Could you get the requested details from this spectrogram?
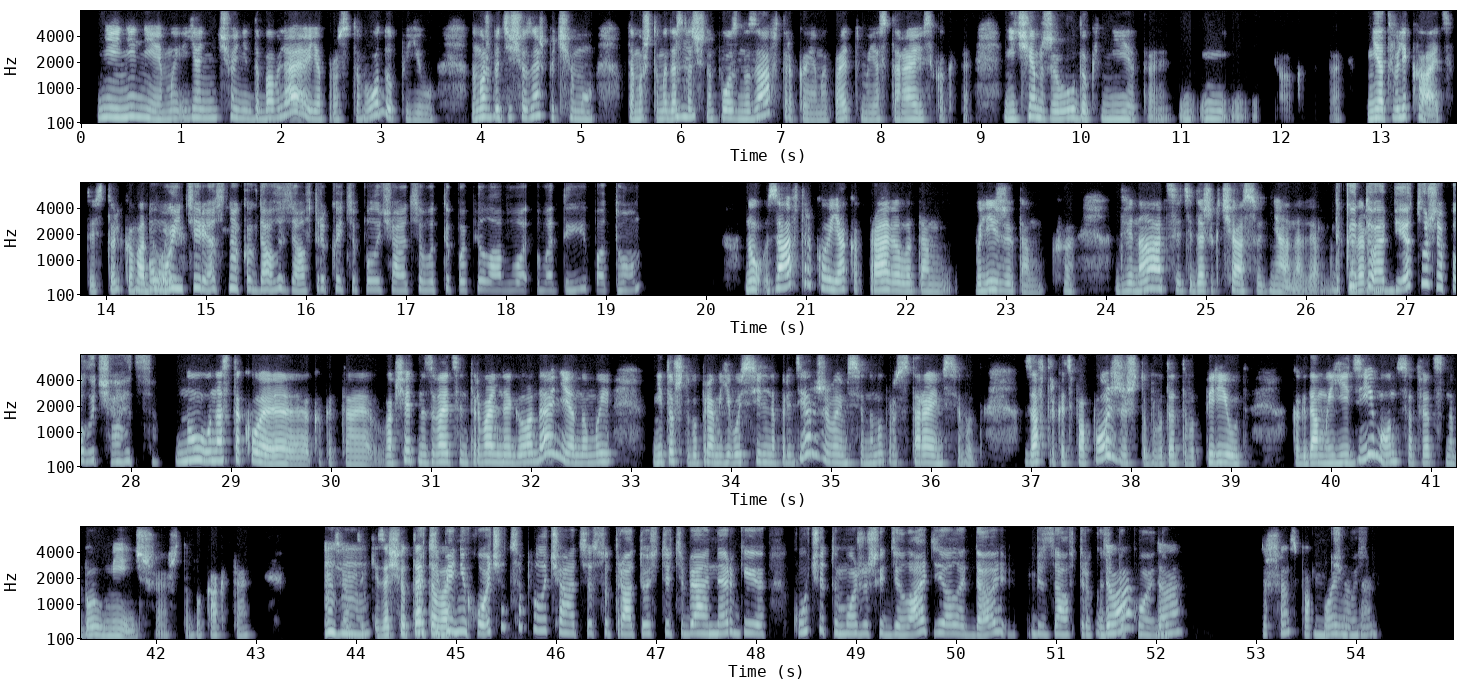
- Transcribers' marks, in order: surprised: "Дак, это обед уже получается!"
- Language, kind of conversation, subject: Russian, podcast, Как вы начинаете день, чтобы он был продуктивным и здоровым?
